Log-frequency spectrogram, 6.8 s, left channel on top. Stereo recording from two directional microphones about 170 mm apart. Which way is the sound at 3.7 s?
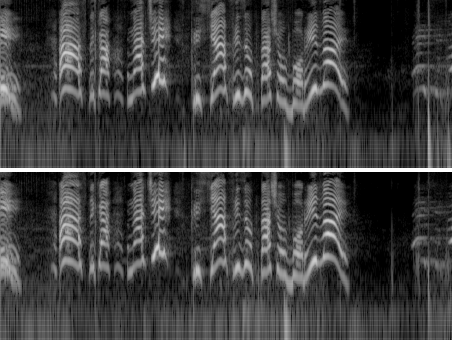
20° right (ahead or behind).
